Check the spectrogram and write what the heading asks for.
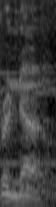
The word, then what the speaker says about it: Renaud: His name is Renaud, formerly a proud servant of Queen Elenia. That's how you pronounce that.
